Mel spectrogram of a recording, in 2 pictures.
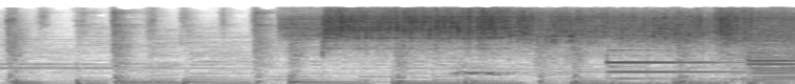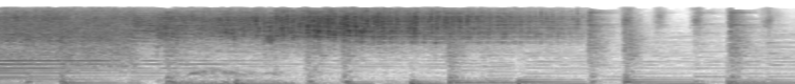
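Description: Pieces of squid frying in hot oil in a miniature metal wok, sizzling from about a second and a half in until just before the end. Background music with a steady beat plays throughout.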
